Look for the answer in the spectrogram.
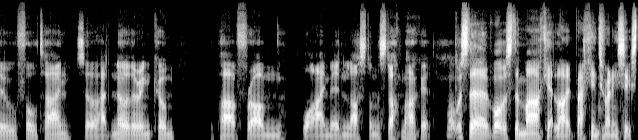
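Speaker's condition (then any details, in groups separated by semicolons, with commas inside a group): No condition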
